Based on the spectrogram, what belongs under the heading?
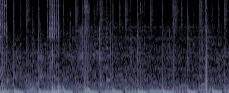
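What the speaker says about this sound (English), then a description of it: "with a ratchet, we're going to tighten it up" Ratchet tightening the bolts of an aFe aftermarket differential cover on a Jeep Wrangler JL, a steady run of quick close mechanical clicks and short strokes repeating throughout with no talking.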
